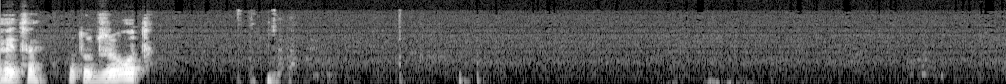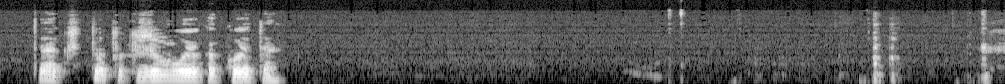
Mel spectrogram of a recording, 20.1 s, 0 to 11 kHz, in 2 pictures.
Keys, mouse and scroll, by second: 2.7 middle click, 3.8 middle click, 4.6 g, 17.4 middle click, 17.9 middle click, 18.7 middle click, 18.8-20.1 middle click.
